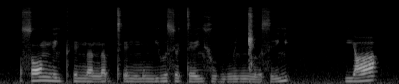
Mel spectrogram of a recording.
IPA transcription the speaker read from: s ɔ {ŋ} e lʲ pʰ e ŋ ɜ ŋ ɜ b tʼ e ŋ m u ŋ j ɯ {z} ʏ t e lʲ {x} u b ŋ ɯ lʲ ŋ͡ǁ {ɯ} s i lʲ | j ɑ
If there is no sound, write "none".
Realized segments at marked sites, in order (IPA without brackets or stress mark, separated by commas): ŋ, s, x, ɯ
